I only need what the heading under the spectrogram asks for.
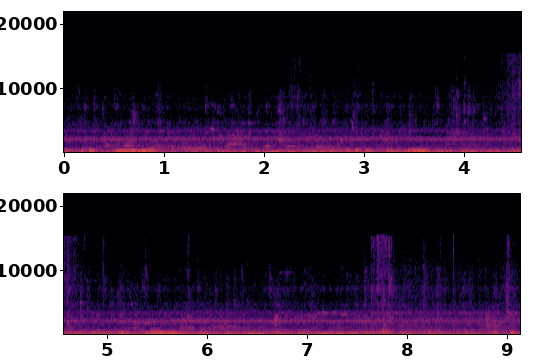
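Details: Pigeons cooing: low soft rolling coos repeating every few seconds over steady background hum and noise.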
